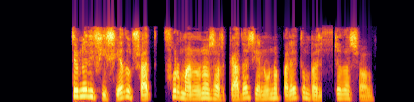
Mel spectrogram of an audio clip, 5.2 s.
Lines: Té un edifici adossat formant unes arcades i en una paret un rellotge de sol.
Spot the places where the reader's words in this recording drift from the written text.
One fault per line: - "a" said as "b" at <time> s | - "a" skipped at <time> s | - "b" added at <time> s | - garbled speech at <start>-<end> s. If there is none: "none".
none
